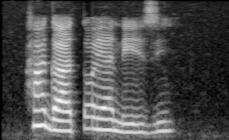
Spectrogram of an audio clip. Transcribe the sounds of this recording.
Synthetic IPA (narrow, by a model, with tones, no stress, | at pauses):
ha˦ɡa˨a˨tɔ˦ja˦ne˨zi˦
